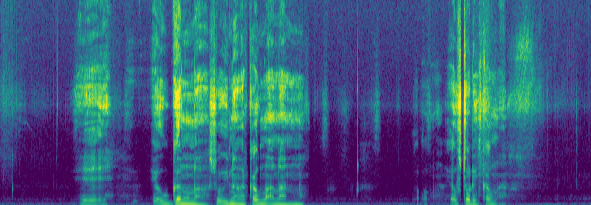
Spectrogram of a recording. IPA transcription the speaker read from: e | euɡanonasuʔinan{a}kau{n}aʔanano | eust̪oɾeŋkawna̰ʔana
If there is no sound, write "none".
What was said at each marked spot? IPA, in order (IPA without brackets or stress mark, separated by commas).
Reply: a, n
